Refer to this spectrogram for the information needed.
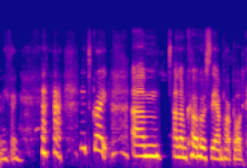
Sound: she chuckles

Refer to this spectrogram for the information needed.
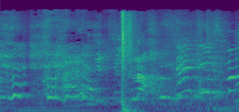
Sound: fist thumps

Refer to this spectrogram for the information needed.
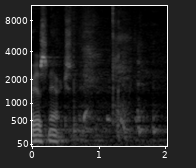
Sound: laughter

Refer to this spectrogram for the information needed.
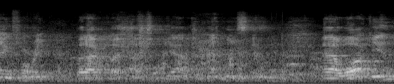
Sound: laughter

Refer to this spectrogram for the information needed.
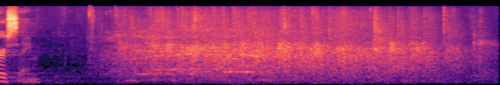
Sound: crowd applauds

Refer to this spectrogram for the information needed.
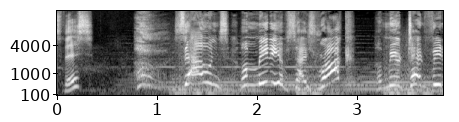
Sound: gasp

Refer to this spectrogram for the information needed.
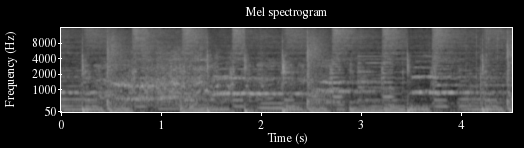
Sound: crowd laughs

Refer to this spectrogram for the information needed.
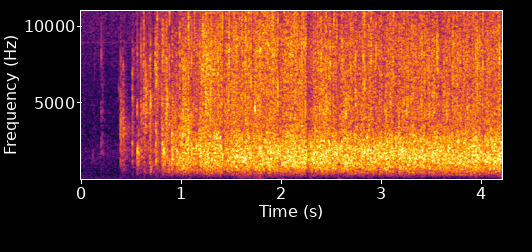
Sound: audience applauding

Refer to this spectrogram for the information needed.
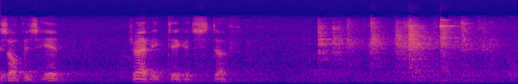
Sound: keys clanking

